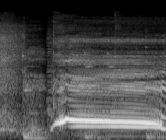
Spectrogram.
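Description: A single drawn-out, high wailing cry rises sharply and holds steady for about a second before breaking off, loud, preceded by a short breathy sob.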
